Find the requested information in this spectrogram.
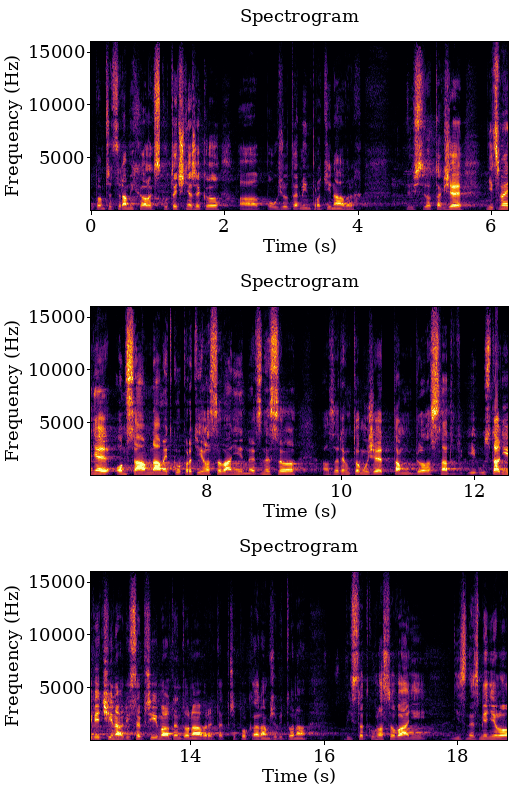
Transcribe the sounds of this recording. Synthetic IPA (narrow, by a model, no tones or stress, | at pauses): panpr̥ɛt̪sɛdamɪxalɛkskut̪ɛt͡ʃɲɛrɛkl̩ʔapo̞uʒɪlt̪ɛɾmiːnpɾo̞cɪnaːvr̩x | ɡdɪʃst̪ot̪aɡʒɛɲɪt͡smɛːɲɛʔo̞nsaːmvnaːmɪt̪kupɾo̞cɪɦlaso̞vaːɲiːnɛvznɛsl̩ | ʔavzlɛdɛmk̚t̪o̞muʒɛt̪ambɪlasnat̪ɪʔuːst̪avɲiːvjɛt͡ʃɪnaɡdɪʃsɛpr̝̥ɪjiːmalt̪ɛnt̪o̞naːvr̩xt̪ak̚pr̥ɛt̪̚po̞klaːdaːmʒɛbɪt̪o̞na | viːslɛt̪kuɦlaso̞vaːɲiː | ɲɪt͡snɛzmɲɛɲɪlo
